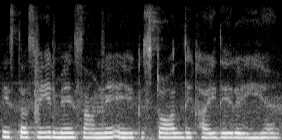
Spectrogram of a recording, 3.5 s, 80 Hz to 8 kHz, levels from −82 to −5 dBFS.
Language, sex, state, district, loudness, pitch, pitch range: Hindi, female, Uttar Pradesh, Lucknow, -15 LUFS, 250 Hz, 245-260 Hz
